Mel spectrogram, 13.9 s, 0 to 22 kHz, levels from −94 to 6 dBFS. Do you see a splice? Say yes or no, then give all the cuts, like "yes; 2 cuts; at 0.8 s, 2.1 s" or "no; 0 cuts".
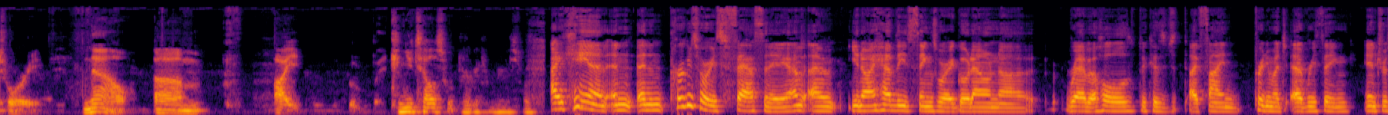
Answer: yes; 2 cuts; at 3.9 s, 5.4 s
